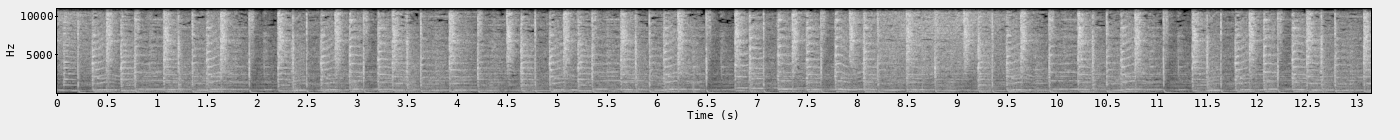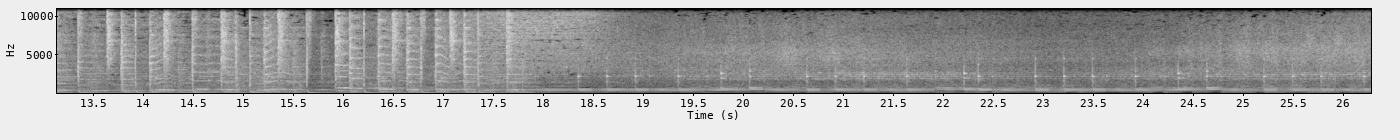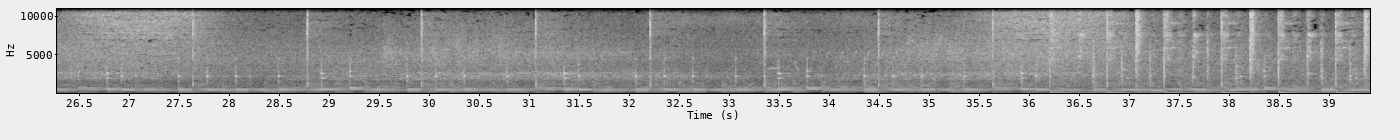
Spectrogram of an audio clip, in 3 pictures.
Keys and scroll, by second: 6.1 ctrl+BackSpace, 8.3 ctrl+z, 12.9 shift+BackSpace, 31.1 [.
